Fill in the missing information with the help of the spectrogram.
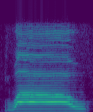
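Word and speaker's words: واو: সবাই আমার সাথে বলেন ওয়াও। এই অক্ষরটি 2 ঠোঁট এইভাবে গোল করিয়া উচ্চারিত হবে।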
